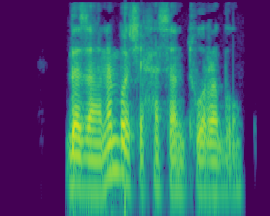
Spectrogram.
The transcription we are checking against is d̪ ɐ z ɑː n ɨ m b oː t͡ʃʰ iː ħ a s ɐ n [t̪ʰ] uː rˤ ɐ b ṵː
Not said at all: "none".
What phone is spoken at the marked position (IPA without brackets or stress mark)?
t̪ʰ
